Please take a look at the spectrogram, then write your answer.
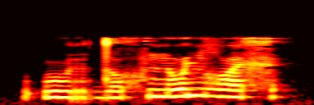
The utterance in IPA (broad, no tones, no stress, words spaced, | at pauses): ʔurdox nonʲʁʷɛx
